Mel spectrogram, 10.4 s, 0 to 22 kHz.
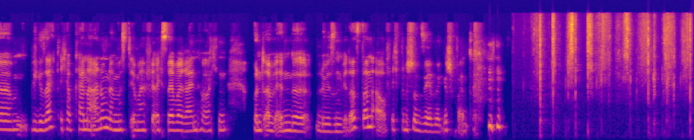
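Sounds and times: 
speech: 0:00.0 - 0:08.7
tarot cards being shuffled and handled: 0:07.8 - 0:10.4.

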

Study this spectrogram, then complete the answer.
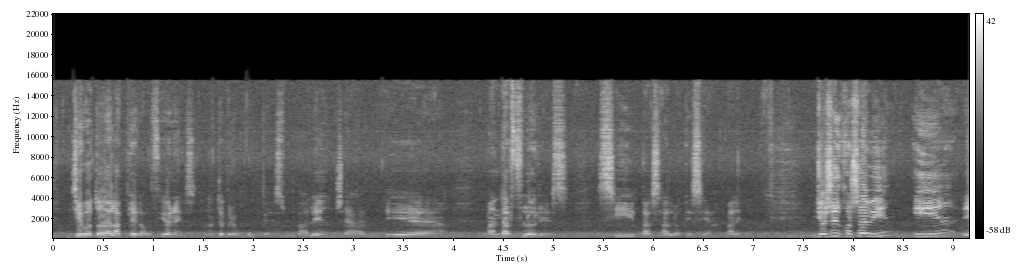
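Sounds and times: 
car interior road noise while driving: 0:00.0 - 0:09.1
speech: 0:00.2 - 0:09.1.

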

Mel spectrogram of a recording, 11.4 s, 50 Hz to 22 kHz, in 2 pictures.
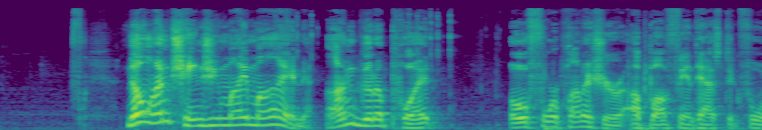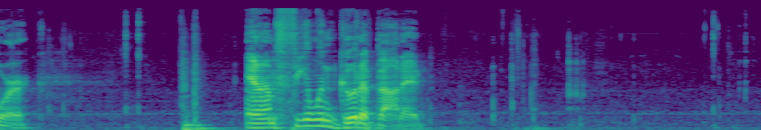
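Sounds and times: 
speech: 0:01.0 - 0:06.1, 0:07.1 - 0:09.0
computer keyboard clicks while copy-pasting: 0:06.6 - 0:07.3, 0:09.4 - 0:10.2, 0:11.0 - 0:11.4.

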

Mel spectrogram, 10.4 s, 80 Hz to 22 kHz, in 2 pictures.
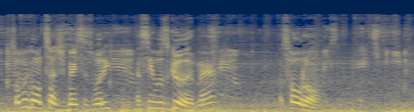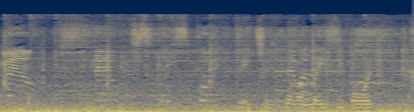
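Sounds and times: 
car engine rumble while driving home: 0:00.0 - 0:10.3
speech: 0:00.2 - 0:05.1, 0:09.1 - 0:10.0.

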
